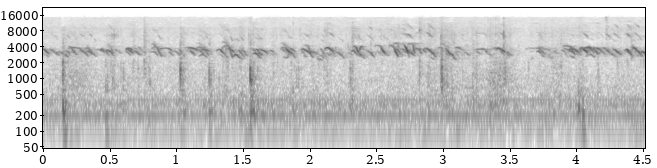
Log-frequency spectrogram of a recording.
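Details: Baby chicks give a steady stream of thin, piercing cheeps, overlapping continuously, with occasional louder peeps, light knocking clicks and a faint steady hum.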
